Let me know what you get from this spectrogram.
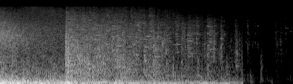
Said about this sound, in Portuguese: Murilo, coloca a bomba.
